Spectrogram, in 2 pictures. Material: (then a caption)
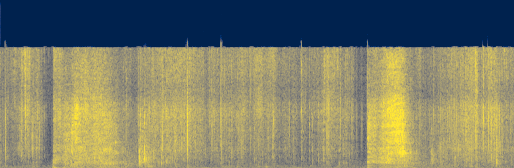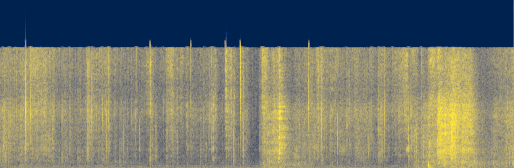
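Chalk. Hands scoop up a mound of stale, powdery green-blue dyed gym chalk (magnesium carbonate) with small lumps, rubbing and crumbling the chunks between fingers and palms. A soft, continuous gritty crinkling hiss swells into several brighter, louder crumbling bursts, over a faint steady low hum.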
